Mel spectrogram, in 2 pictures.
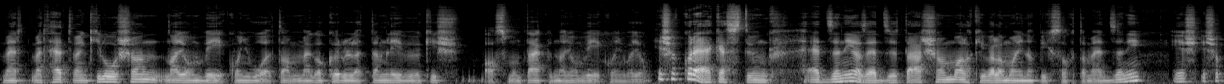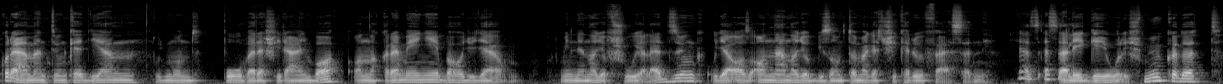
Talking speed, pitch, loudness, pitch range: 145 wpm, 95 Hz, -23 LUFS, 90-110 Hz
